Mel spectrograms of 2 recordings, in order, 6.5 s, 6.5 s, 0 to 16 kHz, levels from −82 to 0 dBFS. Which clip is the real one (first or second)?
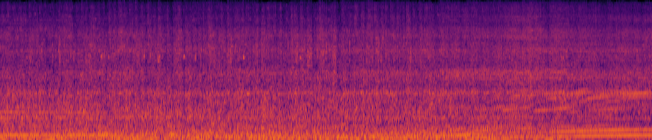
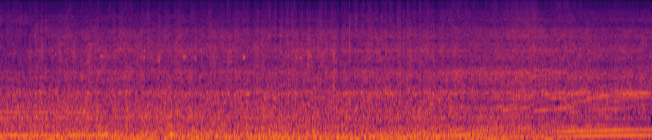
first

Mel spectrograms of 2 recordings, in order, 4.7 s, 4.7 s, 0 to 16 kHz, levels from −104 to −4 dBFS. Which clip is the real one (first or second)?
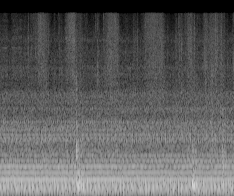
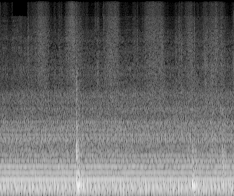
second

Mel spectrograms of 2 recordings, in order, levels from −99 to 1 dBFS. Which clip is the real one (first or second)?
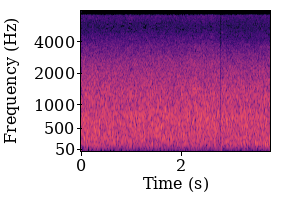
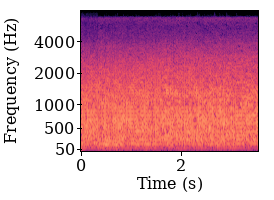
first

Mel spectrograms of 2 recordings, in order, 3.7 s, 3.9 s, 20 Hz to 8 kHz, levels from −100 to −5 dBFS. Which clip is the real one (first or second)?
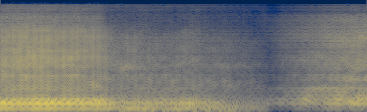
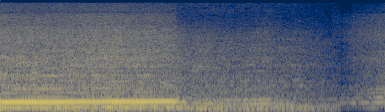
second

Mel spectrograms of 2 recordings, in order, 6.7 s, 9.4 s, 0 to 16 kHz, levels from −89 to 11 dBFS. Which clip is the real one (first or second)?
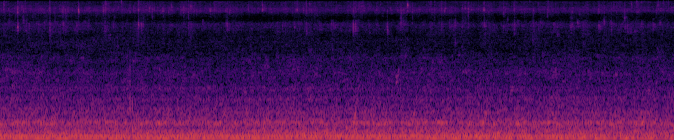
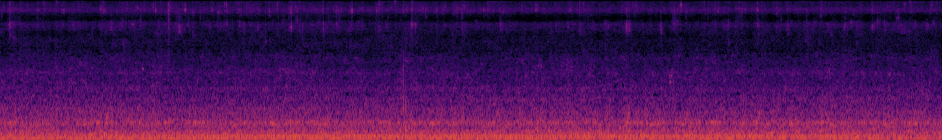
first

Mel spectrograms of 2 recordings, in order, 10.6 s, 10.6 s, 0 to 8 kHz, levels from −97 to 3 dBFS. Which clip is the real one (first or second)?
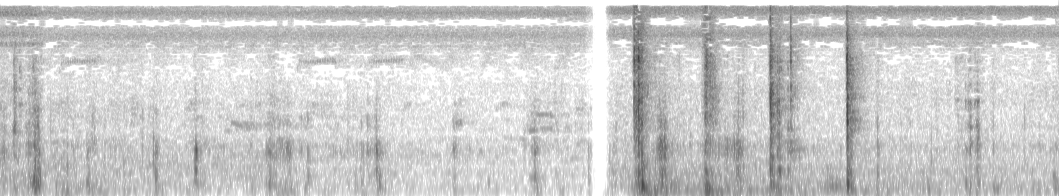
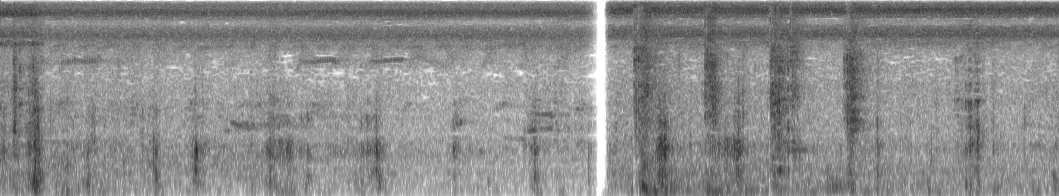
second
